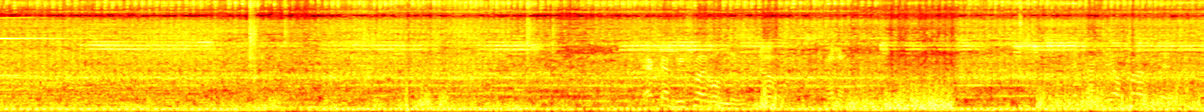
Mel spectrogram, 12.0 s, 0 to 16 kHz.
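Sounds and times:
motorcycle engine cruising: 0:00.0 - 0:12.0
wind and road noise: 0:00.0 - 0:12.0.

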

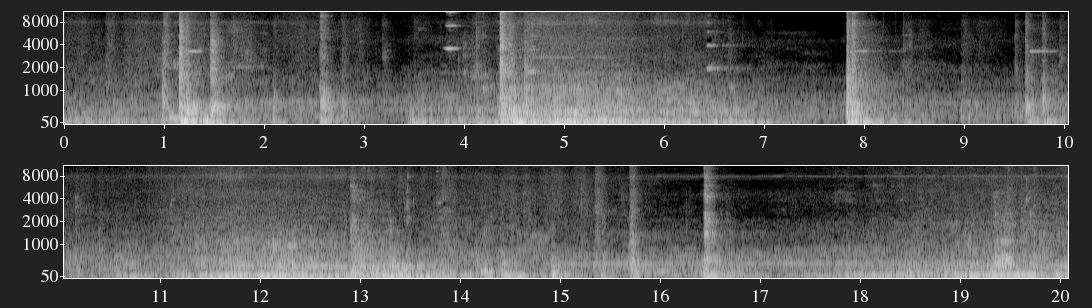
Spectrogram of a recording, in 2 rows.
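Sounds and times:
lift doors sliding open: 0:03.4 - 0:07.1, 0:09.6 - 0:15.4, 0:17.8 - 0:20.0.

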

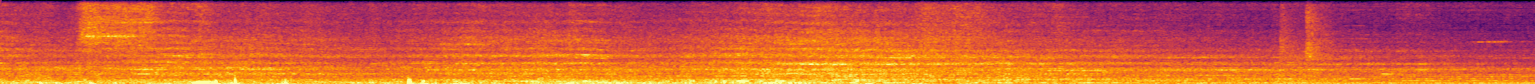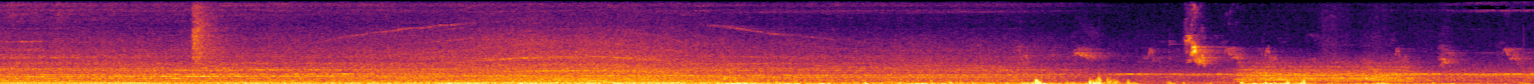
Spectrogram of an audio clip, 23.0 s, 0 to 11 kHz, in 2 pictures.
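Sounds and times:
electric train rumbling: 0:00.0 - 0:23.0.

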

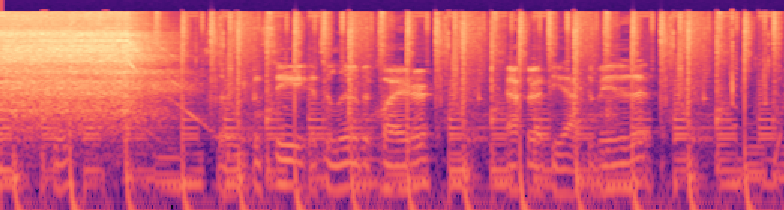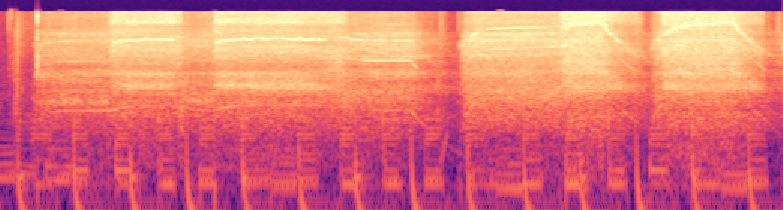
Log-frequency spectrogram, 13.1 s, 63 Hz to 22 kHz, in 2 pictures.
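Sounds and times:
vacuum motor whine: 0:00.0 - 0:01.6, 0:06.8 - 0:13.0
background music with steady beat: 0:00.0 - 0:13.0.

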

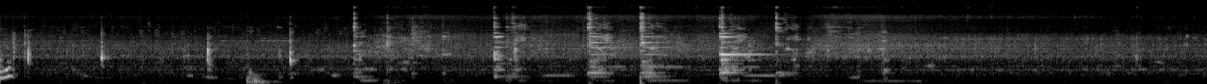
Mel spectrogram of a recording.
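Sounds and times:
vegetables sizzling: 0:00.0 - 0:12.0
metal spatula scraping pan: 0:03.6 - 0:09.2.

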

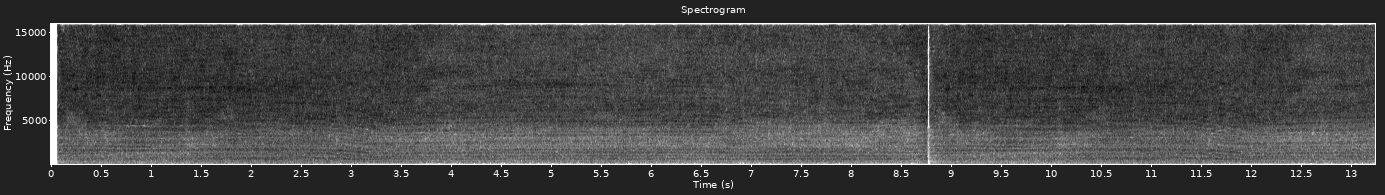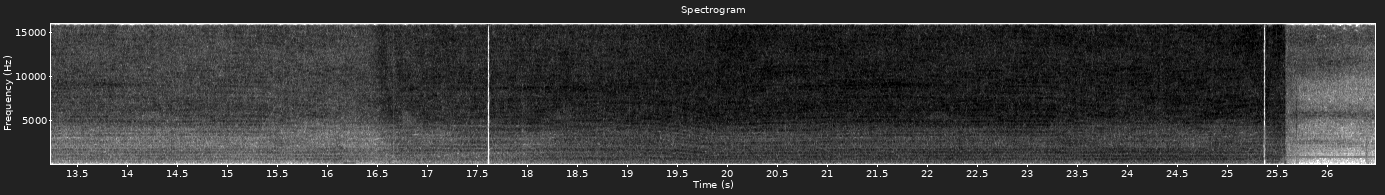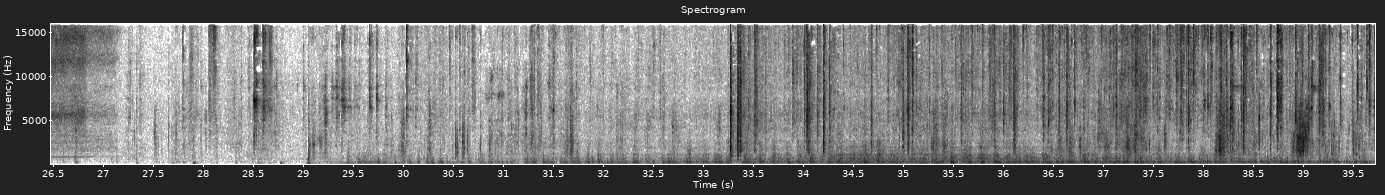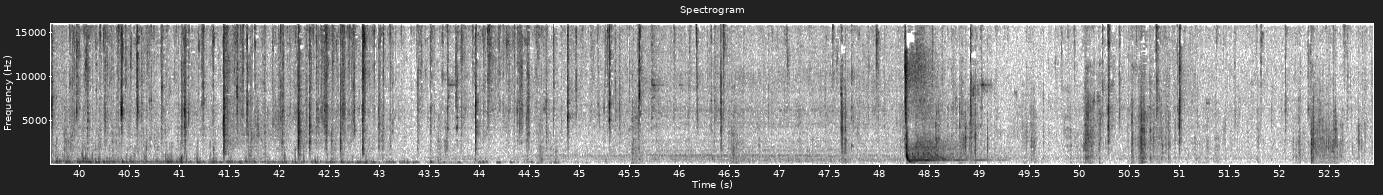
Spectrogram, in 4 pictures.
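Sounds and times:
gas burner hissing: 0:00.0 - 0:27.3, 0:29.3 - 0:49.8.

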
